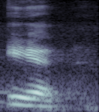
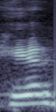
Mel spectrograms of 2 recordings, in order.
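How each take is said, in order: First: The word begins with a vowel sound. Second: The word begins with an h sound. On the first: The speaker calls it right. "ये है एयर" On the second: The speaker calls it wrong. "ये हेयर बोलते हैं हम लोग लेकिन वो गलत बोलते हैं"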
